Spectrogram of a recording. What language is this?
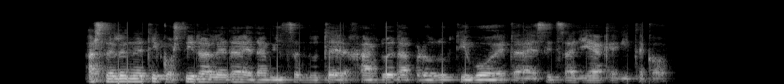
Basque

